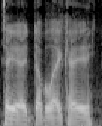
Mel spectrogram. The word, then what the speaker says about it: Taake: I hope I'm pronouncing that right. Taco. It's just Taake.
